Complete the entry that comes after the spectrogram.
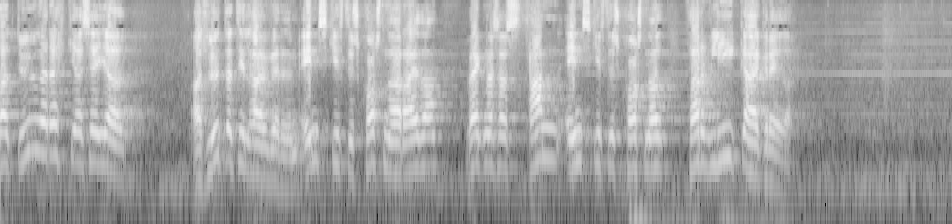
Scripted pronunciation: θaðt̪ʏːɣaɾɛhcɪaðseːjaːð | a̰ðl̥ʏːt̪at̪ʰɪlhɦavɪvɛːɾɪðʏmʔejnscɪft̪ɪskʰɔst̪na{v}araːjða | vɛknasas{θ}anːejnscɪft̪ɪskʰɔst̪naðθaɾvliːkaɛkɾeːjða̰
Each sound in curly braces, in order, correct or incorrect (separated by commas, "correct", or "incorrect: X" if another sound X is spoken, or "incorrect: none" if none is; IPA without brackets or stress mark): incorrect: ð, correct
